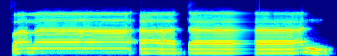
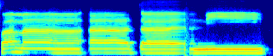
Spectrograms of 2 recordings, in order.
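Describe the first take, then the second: First: The last word ends on the 'n' sound. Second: The last word ends with a final 'ee' vowel. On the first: "tak nak letakkan ya" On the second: "letakkan ya"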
